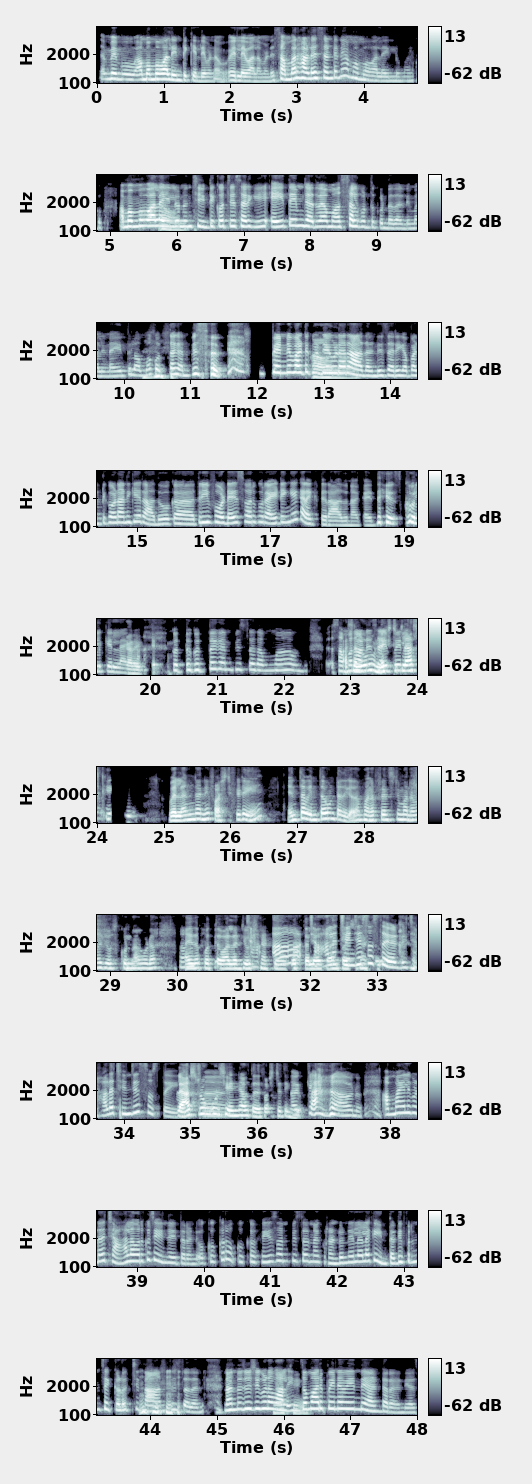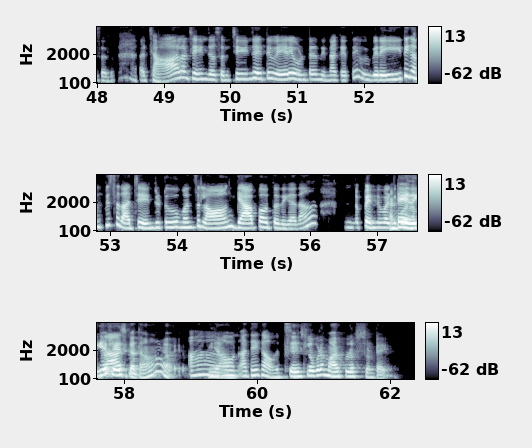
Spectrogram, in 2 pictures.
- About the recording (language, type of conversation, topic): Telugu, podcast, మీరు పాఠశాల సెలవుల్లో చేసే ప్రత్యేక హాబీ ఏమిటి?
- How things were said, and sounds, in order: in English: "సమ్మర్ హాలిడేస్"; in English: "ఎయిత్"; giggle; in English: "నైన్త్‌లో"; chuckle; in English: "త్రీ ఫోర్ డేస్"; in English: "కరెక్ట్"; laughing while speaking: "నాకైతే స్కూల్‌కెళ్ళాక"; in English: "సమ్మర్ హాలిడేస్"; in English: "నెక్స్ట్ క్లాస్‌కి"; in English: "ఫస్ట్ డే"; in English: "ఫ్రెండ్స్‌ని"; in English: "చేంజెస్"; in English: "చేంజెస్"; cough; in English: "క్లాస్ రూమ్"; chuckle; in English: "చేంజ్"; in English: "ఫస్ట్"; in English: "చేంజ్"; other background noise; in English: "డిఫరెన్స్"; chuckle; in English: "చేంజ్"; in English: "వేరైటీగా"; in English: "చేంజ్ టూ మంత్స్ లాంగ్ గ్యాప్"; tapping; in English: "ఫేస్"; in English: "ఫేస్‌లో"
